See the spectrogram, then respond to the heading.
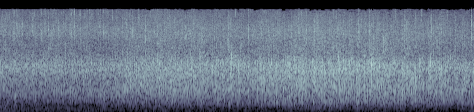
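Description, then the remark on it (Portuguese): A sustained round of audience applause at a conference, many hands clapping densely and steadily, swelling slightly after the first second and holding at a fairly loud level throughout, with no talking. “Eu quero é, saudar com uma salva de palmas, né?”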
